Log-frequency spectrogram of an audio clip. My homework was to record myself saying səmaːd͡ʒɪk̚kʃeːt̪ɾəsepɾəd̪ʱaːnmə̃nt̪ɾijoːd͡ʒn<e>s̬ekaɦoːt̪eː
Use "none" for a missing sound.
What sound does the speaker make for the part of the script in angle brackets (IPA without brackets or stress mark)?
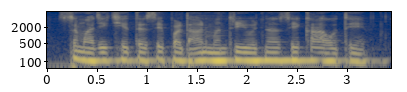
a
